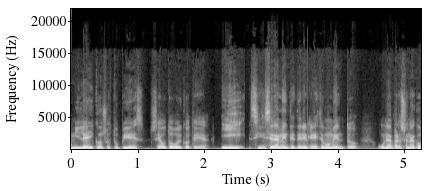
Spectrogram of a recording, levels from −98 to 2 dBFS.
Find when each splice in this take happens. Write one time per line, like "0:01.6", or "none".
0:02.1
0:02.7
0:03.5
